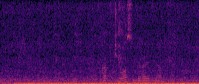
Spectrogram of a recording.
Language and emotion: Russian, neutral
